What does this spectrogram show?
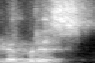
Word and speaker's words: debris: Pieces of would, pieces of wood, floating debris, floating debris, spelling होती है डेब्रिस, लेकिन इसको प्रोनाउंस करते हैं डेब्री।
